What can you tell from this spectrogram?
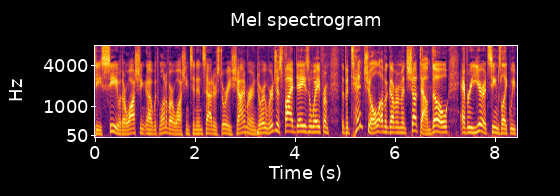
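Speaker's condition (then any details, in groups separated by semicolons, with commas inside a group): No condition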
